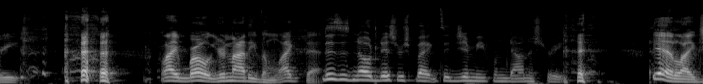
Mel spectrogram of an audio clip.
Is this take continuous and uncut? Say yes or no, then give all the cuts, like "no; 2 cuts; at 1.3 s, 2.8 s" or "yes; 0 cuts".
yes; 0 cuts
